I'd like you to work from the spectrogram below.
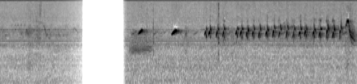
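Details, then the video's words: Male Bluethroat singing after a brief cut of silence: a couple of sharp whistled notes, then a fast rhythmic series of ringing, clicking trill notes building toward the end, over faint low hum. "ВАРАКУШКА( Luscinia svecica - шведский соловей) НА ВОКАЛЬНОЙ ПРОБЕ"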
